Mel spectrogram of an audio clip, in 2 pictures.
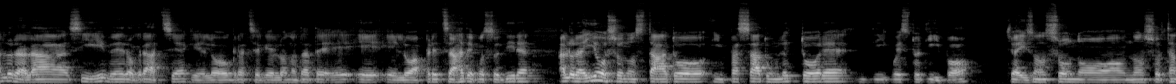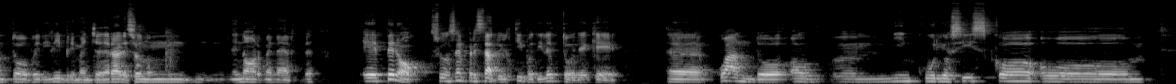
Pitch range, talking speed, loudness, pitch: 115-155 Hz, 160 wpm, -24 LUFS, 130 Hz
